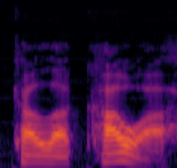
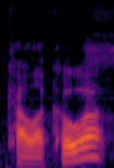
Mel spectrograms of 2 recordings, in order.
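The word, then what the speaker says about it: Kalākaua: It is the the Legends and Myths of Hawaii, written by His Majesty Kalakaua. I know I mispronounced that. Kalakaua.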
